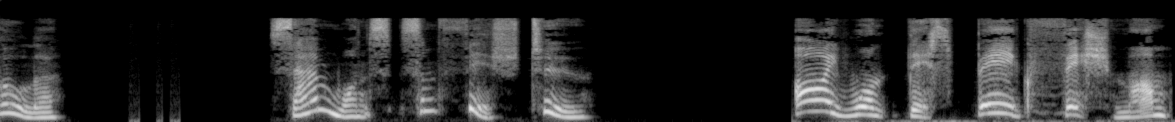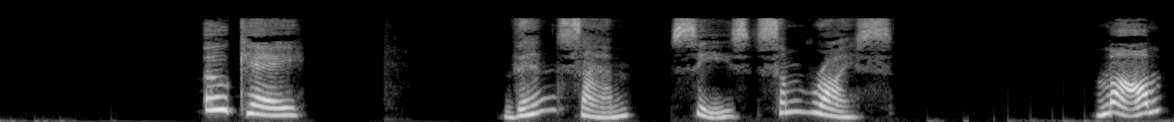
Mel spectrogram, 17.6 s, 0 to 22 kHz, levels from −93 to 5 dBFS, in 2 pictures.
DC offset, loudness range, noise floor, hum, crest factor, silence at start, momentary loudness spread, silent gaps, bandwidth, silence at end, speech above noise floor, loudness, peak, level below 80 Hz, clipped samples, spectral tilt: under 0.1%; 5 LU; -90 dBFS; none; 16 dB; 0 s; 12 LU; 0.63-0.94 s, 1.05-1.15 s, 1.35-1.98 s, 4.62-4.71 s, 4.84-5.92 s, 11.21-11.53 s, 13.66-13.81 s; 12 kHz; 0.1 s; 74 dB; -16 LUFS; -2 dBFS; -60 dBFS; under 0.1%; -4 dB/octave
